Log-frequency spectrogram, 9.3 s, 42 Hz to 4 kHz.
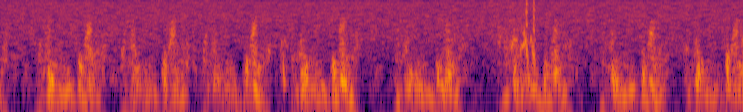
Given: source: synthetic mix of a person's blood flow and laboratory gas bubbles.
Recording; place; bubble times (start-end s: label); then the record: Doppler ultrasound of blood flow; precordium
3.48-3.60 s: bubbles
6.21-6.72 s: bubbles
7.08-7.10 s: bubbles
9.24-9.30 s: bubbles
From the record:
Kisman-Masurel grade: 121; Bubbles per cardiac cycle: 1 to 2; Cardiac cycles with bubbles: 10 to 50%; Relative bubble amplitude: barely perceptible (0.100 to 0.250); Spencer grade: 2 (many but less than half of the cardiac periods contain bubble signals, singularly or in groups); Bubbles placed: anywhere in the cardiac cycle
